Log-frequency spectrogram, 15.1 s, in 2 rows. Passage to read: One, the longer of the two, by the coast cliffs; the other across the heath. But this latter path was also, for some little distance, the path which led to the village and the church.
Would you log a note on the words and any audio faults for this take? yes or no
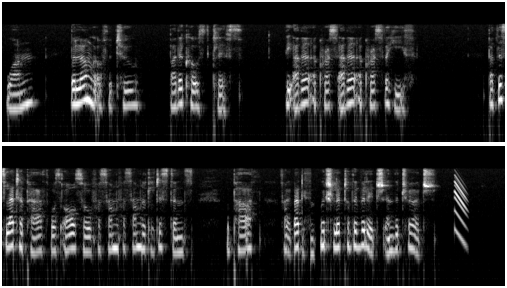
yes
